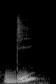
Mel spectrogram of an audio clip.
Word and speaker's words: dit: But then phonetically it's I as well, because you don't pronounce the final T, okay? Écrire, écrit. IRE, IT, same group. Dire, dit.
